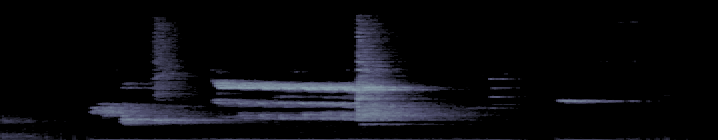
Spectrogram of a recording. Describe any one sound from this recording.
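A brass singing bowl rings.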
